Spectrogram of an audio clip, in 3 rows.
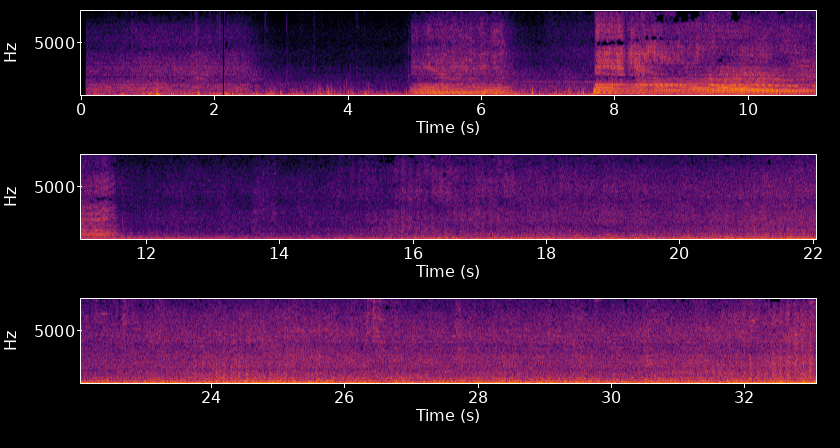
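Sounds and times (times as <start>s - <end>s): locomotive air horn blasts: 0.1s - 2.8s, 4.9s - 6.8s, 7.6s - 11.7s
train rumble and wheel clatter: 0.1s - 33.0s.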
